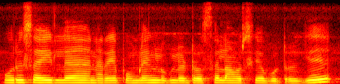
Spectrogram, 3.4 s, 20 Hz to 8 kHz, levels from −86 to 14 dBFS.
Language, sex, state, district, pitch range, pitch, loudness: Tamil, female, Tamil Nadu, Kanyakumari, 195-210 Hz, 205 Hz, -15 LUFS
